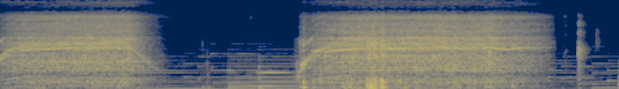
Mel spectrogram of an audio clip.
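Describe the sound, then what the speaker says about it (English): Electric mixer creaming butter on low for lemon buttercream frosting, a steady whirring motor hum that runs for about two seconds, pauses, then runs again for several more seconds before stopping. "get our mixer and put it on low and start to cream the butter."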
